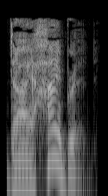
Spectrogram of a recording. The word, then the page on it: dihybrid: British English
